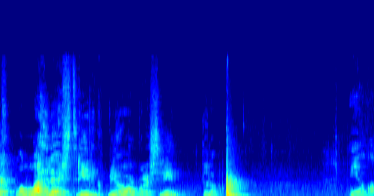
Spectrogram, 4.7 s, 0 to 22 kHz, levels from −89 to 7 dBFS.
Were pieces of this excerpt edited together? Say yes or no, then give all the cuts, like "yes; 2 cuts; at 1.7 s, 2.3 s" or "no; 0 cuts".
yes; 1 cut; at 1.2 s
